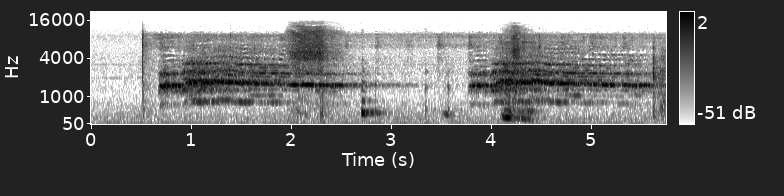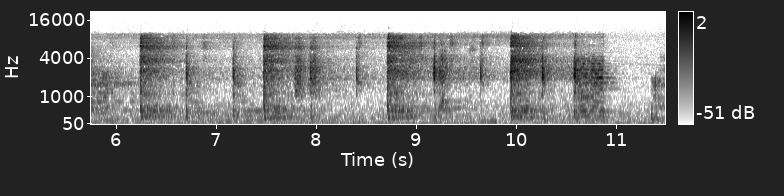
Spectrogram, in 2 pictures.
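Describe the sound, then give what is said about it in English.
A rooster crows loudly twice, each call long and strained, followed by a steady run of sharp, clucking ticks in a regular rhythm. No one speaks. “The Rooster, also known as Terry Taylor.”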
